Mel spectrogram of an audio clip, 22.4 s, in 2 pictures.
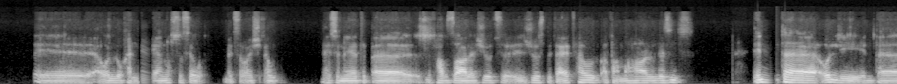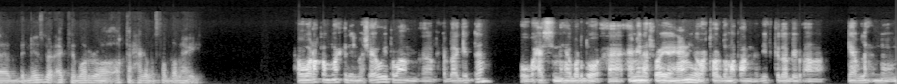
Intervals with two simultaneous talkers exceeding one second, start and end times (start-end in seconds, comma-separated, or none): none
